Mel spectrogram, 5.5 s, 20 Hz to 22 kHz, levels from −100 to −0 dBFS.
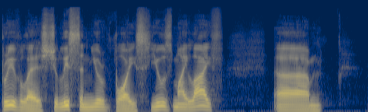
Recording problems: none

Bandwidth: 16 kHz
